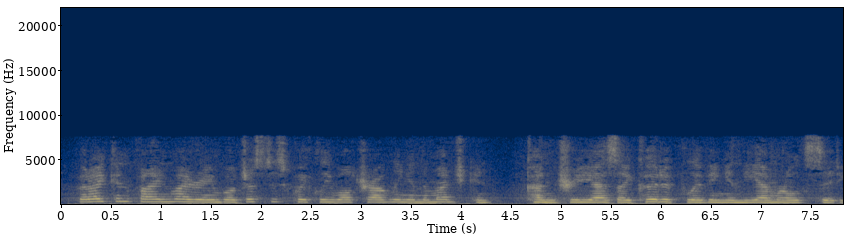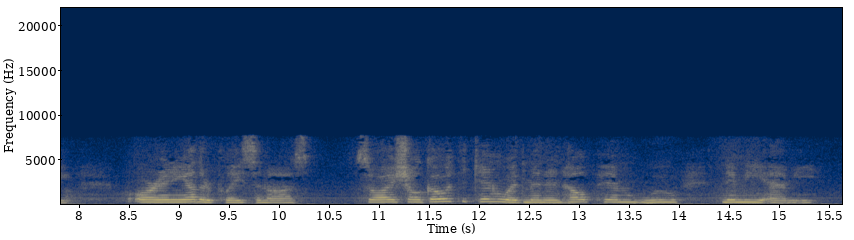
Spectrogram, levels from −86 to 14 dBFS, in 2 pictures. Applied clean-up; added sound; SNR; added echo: none; Meow / Purr; 20 dB; none.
